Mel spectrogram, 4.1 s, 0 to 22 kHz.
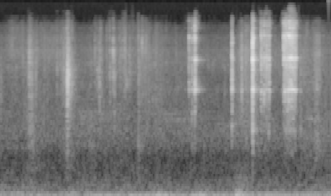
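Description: A socket wrench works on a junkyard 1989 Firebird, giving quiet, close metallic clicks and clanks in irregular bursts, with a few sharper ratcheting ticks near the end and no speech.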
